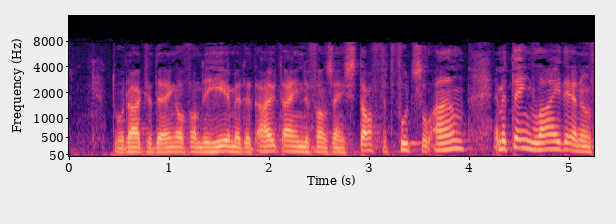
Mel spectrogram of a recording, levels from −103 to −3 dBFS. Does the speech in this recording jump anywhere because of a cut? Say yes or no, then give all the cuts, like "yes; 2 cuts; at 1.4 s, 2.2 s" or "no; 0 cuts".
no; 0 cuts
